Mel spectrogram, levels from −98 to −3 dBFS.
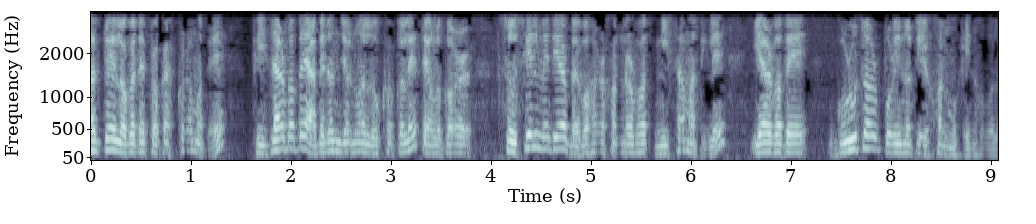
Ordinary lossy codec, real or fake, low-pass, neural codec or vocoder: none; fake; 3.6 kHz; vocoder, 24 kHz, 100 mel bands, Vocos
